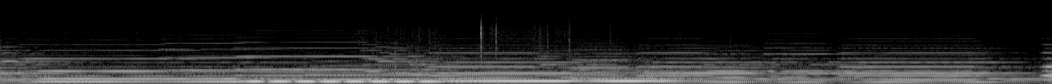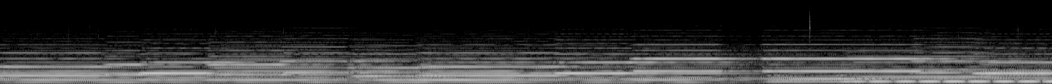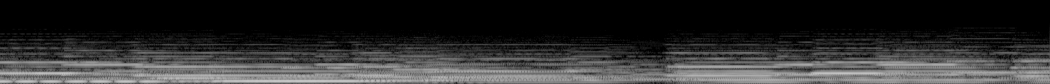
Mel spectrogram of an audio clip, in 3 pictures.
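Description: Church organ playing a voluntary: sustained full chords with moving upper lines. Twice a low note wavers rapidly for a few seconds.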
